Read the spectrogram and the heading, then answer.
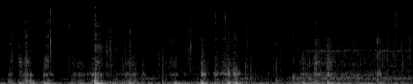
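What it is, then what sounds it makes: Gold-painted plaster bar, plaster interior. A metal pick scrapes and chips at the white plaster interior of a partly dug-out solid plaster block with a gold-painted outer shell. Irregular dull, crunchy scrapes and taps repeat, with a few sharper chips standing out. The sound is mostly low and dies away quickly after each hit.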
